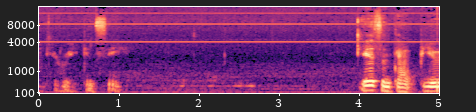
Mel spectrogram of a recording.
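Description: An older woman speaks calmly and close to a microphone.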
